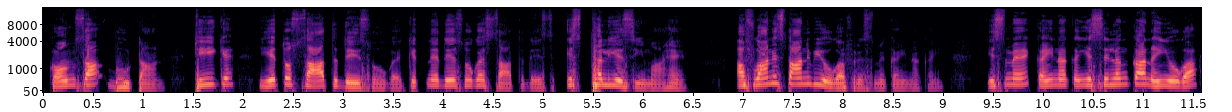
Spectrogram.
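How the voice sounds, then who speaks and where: A young man coaches students for an exam in a rapid, drilling style, repeating each answer and firing questions back at his listeners. His voice sits high and rings clear, recorded dry and close. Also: no room sound. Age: young adult. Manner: fast, repetitive, quizzing listeners. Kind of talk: fast-paced online exam lesson.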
